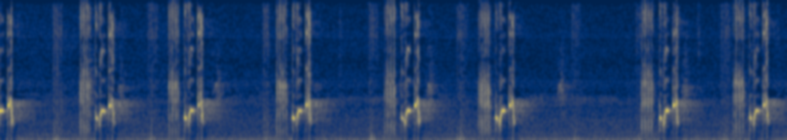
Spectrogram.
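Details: Male red-headed prinia lure calling to prompt answering birds. Steady series of scratchy bursts, each capped by a thin, high, upward-flicking whistle, about once each second.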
